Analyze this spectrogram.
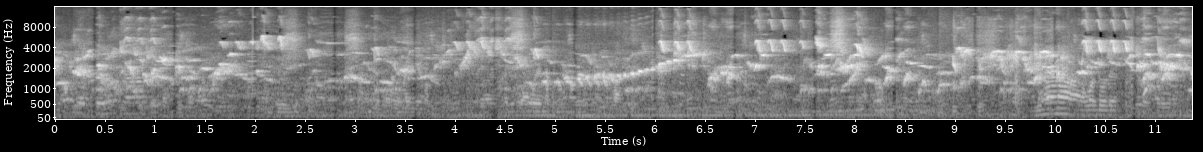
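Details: White-rumped shama (murai batu) in a long, energetic song of mixed whistles, a clear upward-sweeping phrase, rapid trills and harsh chatter, repeated variations about three times a second.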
